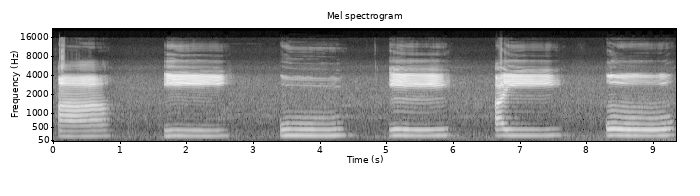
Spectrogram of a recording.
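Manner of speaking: "आ, ई, उ, ए, ऐ, ओ" each held long and steady with effort; drawn-out long vowels. Shown as a demonstration. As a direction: stretch every vowel, pushing it out. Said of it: "sir को जोर लगेगा बोलने में". (दीर्घ स्वर: "आ, ई, उ, ए, ऐ, ओ" ज़ोर लगाकर लंबा खींचकर)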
